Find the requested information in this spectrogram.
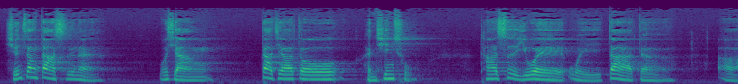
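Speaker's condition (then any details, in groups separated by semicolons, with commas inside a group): No condition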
